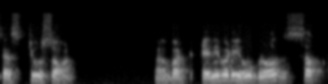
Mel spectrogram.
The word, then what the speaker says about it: Tucson: time as a college student I used to pronounce this as toxin but when my child grew up she corrected me and said that it is pronounced as Tucson but anybody who grows up in those years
